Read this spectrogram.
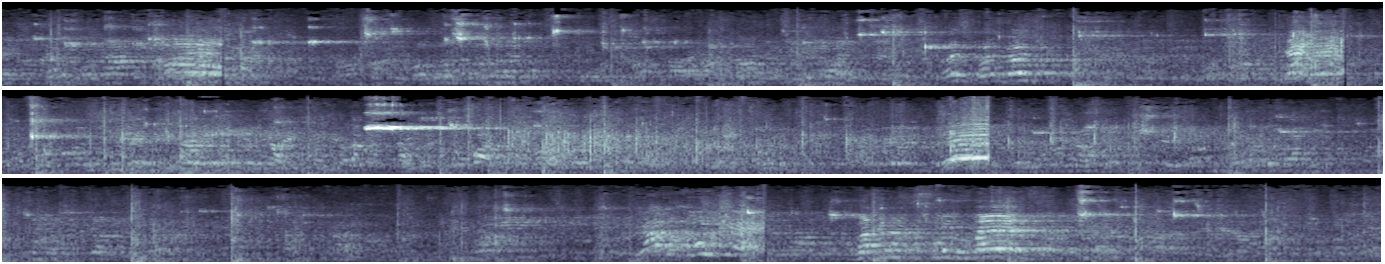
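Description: Men shout to each other during the game.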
